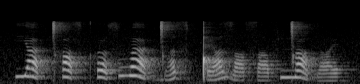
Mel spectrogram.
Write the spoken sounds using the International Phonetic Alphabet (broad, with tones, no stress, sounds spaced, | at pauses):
j a˥˩ ǀʰ ʌ˥˩ sˤ kʰ ʊ˥˩ sˤ v a˥˩ ɡ͡ǀ i˩˥ sˤ ǃ ɛ˩˥ zˤ ʌ˩ sˤ a˩ f ŋ͡ǀ ʌ˥˩ dˤ ɛ˩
